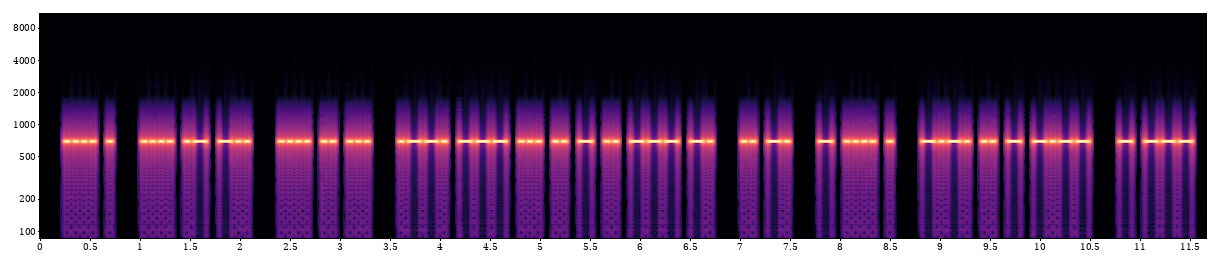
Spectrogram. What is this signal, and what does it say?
Morse code, heard as a keyed tone, about 28 wpm, 700 Hz. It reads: HE HAD HIS POSITION IN THE CITY TO
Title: Sentences from Top 900 Words 28wpm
